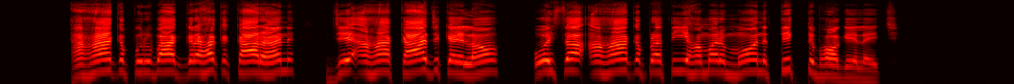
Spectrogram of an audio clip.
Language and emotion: Maithili, disgusted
